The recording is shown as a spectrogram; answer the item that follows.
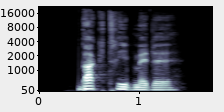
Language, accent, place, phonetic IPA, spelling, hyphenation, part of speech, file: German, Germany, Berlin, [ˈbakˌtʁiːpmɪtl̩], Backtriebmittel, Back‧trieb‧mit‧tel, noun, De-Backtriebmittel.ogg
- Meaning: leavening agent, raising agent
